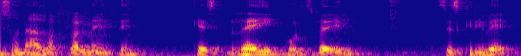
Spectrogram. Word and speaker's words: Kurzweil: actualmente, que es Ray Kurzweil. Se escribe R-A-Y. Les sugiero que tomen nota de ese nombre porque es una persona que suena bastante. R-A-Y, Ray, y el apellido es con K, Q-R-Z-W-E-I-L, Kurzweil.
